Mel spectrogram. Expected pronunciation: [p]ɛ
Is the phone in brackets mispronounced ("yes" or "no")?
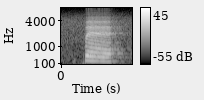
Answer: no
